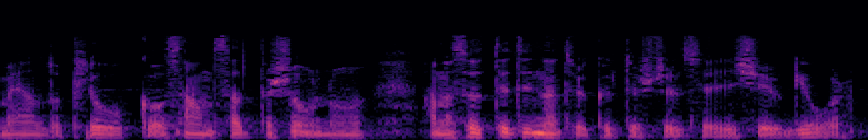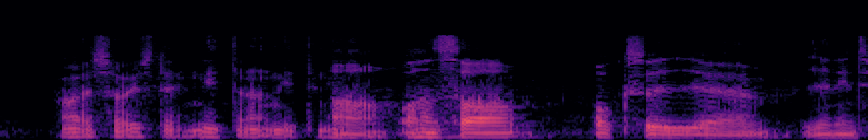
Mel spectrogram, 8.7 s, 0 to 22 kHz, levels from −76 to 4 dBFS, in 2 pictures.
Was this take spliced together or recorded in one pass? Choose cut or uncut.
uncut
